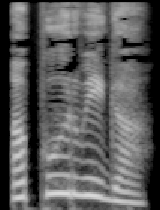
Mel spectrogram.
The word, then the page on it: ಅಪೂರ್ವಿಗ: Kannada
